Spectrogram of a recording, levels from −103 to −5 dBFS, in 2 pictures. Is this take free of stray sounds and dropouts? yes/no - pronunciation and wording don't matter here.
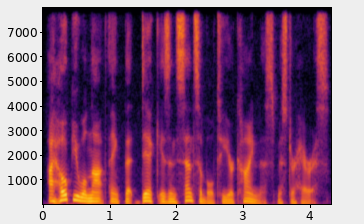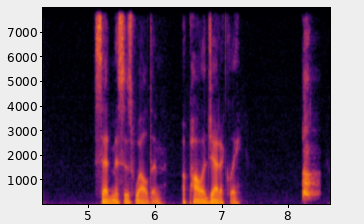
no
